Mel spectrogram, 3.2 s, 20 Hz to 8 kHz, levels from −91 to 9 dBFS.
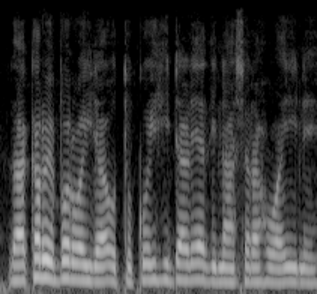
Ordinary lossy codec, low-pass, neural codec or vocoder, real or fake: none; 7.2 kHz; codec, 16 kHz, 4 kbps, FreqCodec, larger model; fake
